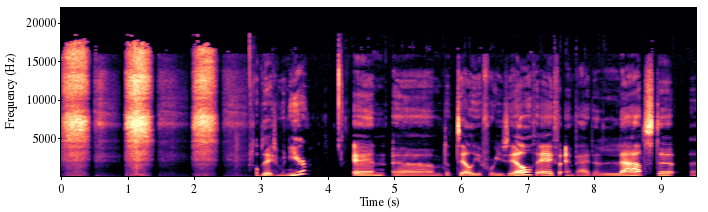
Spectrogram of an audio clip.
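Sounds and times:
deliberate rapid breathing exercise: 0:00.0 - 0:02.8
speech: 0:03.0 - 0:03.8, 0:04.4 - 0:09.5.

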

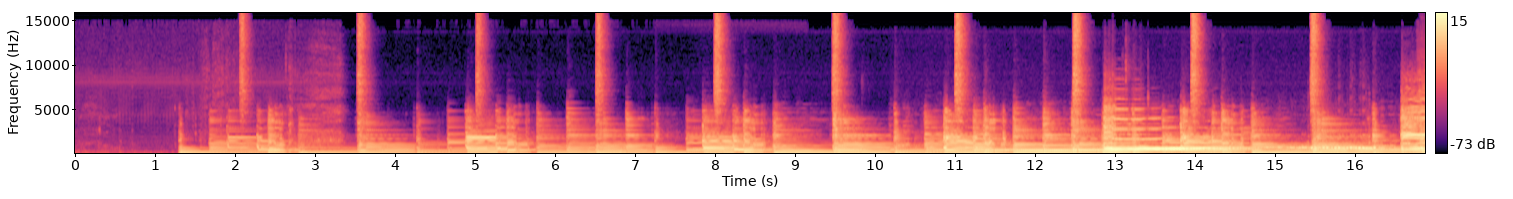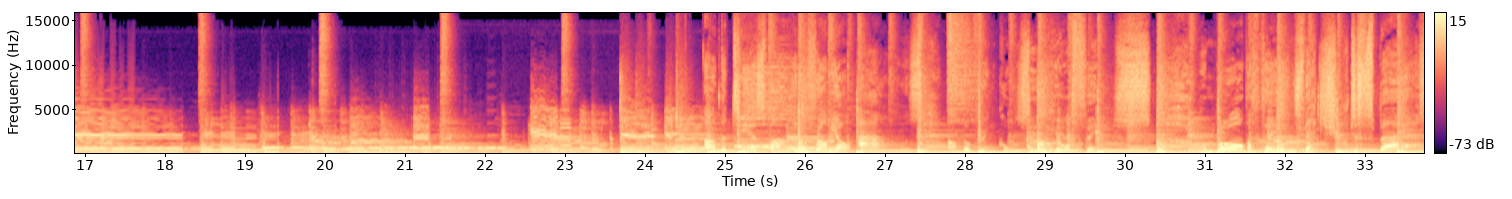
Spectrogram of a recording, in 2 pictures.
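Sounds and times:
distorted electric guitar lines ringing: 0:00.6 - 0:33.7
blues record by a band from the Detroit area playing: 0:10.6 - 0:30.4
speech: 0:28.0 - 0:30.1.

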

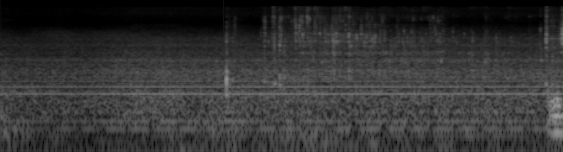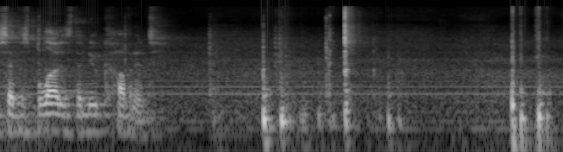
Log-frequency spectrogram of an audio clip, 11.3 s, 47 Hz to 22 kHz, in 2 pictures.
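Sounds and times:
low hum: 0:00.0 - 0:11.2
liquid pouring into a cup: 0:02.6 - 0:05.1
speech: 0:05.5 - 0:07.4.

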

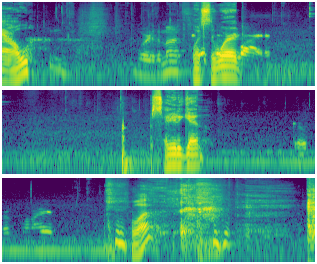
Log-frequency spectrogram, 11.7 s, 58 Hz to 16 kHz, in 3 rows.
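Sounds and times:
speech: 0:00.0 - 0:00.6, 0:01.8 - 0:03.5, 0:05.8 - 0:06.5, 0:07.6 - 0:11.0
short raspy cough: 0:09.1 - 0:11.7.

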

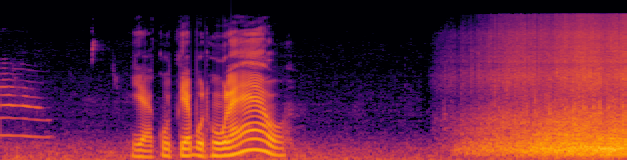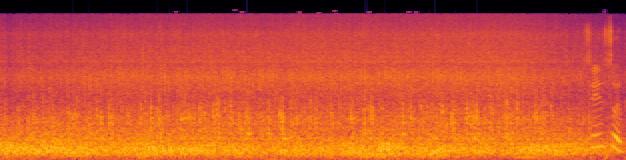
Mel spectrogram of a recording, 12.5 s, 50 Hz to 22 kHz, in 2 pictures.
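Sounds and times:
speech: 0:01.3 - 0:03.0, 0:12.4 - 0:12.5
heavy rain pouring: 0:04.4 - 0:12.5.

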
